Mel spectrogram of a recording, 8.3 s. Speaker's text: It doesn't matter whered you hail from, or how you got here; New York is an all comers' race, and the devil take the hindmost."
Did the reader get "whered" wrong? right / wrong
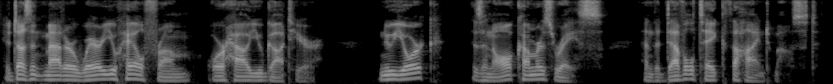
wrong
